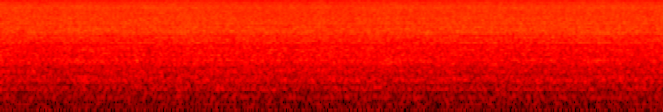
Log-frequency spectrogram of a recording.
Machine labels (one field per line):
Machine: fan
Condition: abnormal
